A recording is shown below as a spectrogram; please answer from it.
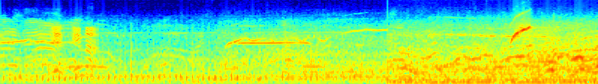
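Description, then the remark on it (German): A helicopter drones overhead in a steady low rumble while dropping gas grenades over a protest clash with police on Industriestraße, with the demonstrators' shouting and babble mixed in and a couple of sharp high whistling sounds near the end. “Der Hubschrauber über uns wirft Gasgranaten ab.”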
